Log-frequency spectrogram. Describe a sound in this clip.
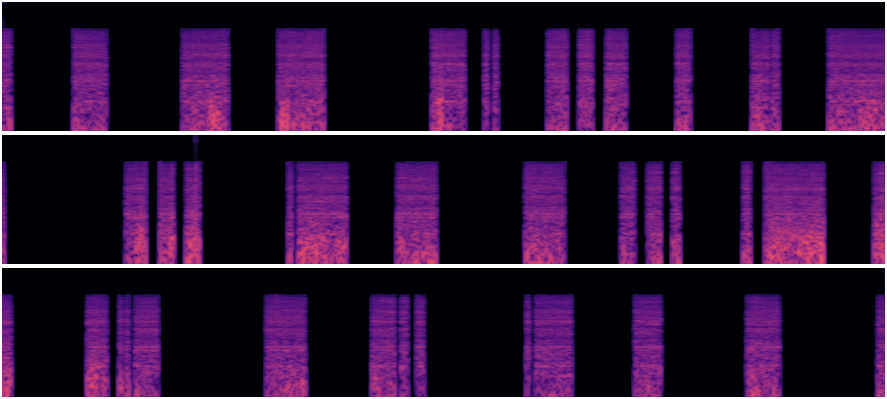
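A long freight train rumbles and clatters past on the rails.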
